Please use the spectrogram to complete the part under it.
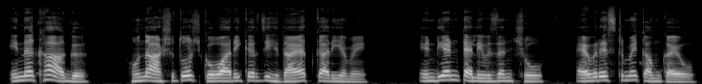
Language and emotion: Sindhi, neutral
